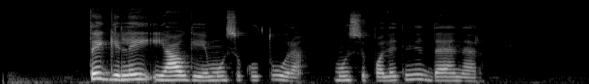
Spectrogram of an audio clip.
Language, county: Lithuanian, Vilnius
